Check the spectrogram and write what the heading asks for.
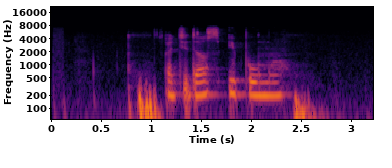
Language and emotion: Russian, neutral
